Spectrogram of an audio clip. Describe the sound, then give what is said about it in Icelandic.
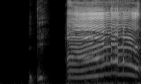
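A person imitates a goat's bleat: two quick breathy catches, then one loud, sustained, quavering nasal 'baa' held for nearly a second, alone. “Býtu, býtu, býtu, býtu Sem geit,”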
